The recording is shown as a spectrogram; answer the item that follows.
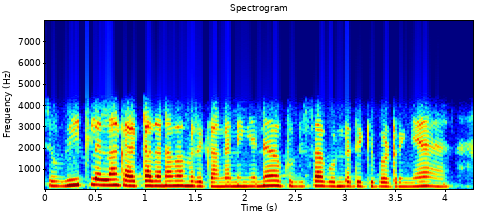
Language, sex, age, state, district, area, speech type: Tamil, female, 18-30, Tamil Nadu, Thanjavur, rural, conversation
